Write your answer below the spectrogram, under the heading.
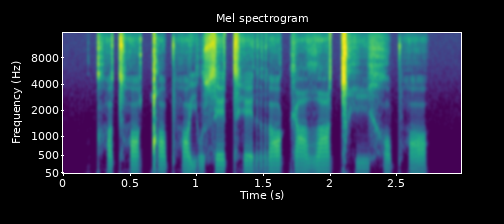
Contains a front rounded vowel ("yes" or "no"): no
